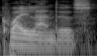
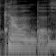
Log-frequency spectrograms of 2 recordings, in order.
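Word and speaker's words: Qalandars: You would say it Quaylanders, but I think it's Calendars is how you say it.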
